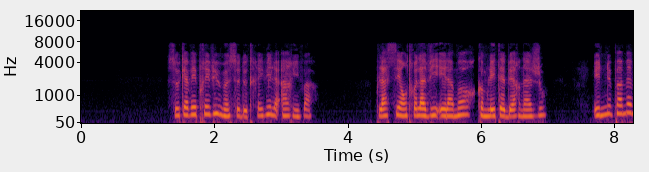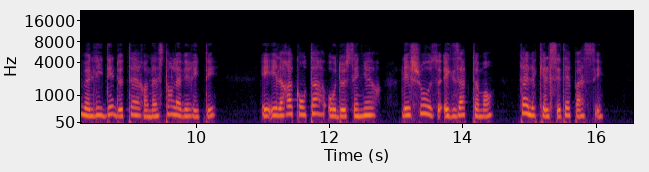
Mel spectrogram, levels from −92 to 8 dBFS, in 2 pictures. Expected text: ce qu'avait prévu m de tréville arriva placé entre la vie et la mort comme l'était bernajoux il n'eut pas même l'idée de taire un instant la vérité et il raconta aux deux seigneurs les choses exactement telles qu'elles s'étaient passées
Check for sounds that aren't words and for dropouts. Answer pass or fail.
pass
